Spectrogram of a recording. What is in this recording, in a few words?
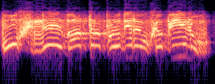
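Serbian on fire mood high, speech; War Thunder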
